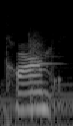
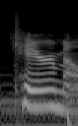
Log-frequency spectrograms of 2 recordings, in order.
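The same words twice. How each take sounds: First: The word is said with two syllables. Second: The word is said with three syllables. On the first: This is the speaker's own way of saying it. "I say caramel" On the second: This is the brother's way of saying it. "you pronounce it caramel"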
